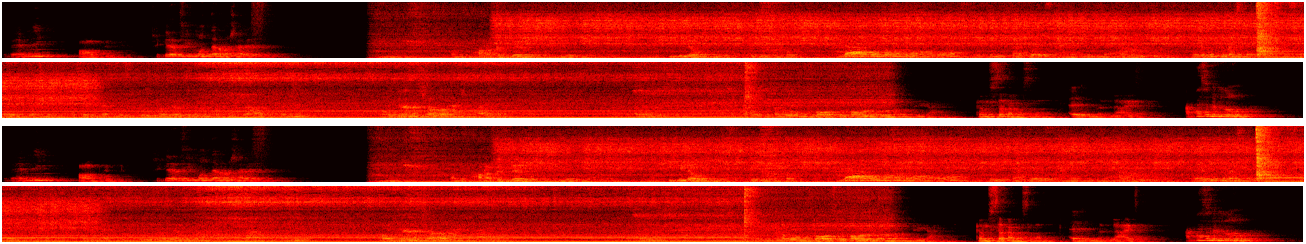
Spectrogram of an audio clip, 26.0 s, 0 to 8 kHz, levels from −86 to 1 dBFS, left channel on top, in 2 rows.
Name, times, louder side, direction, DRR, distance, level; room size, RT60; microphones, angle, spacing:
voice 1, 0.1-0.5 1.6-2.6 8.3-16.1 16.9-18.2 19.1-19.9 20.4-21.0 23.7-24.0 24.8-25.5, left 1 dB, 50° left, -1 dB, 0.9 m, -37 dB
voice 2, 0.8-1.1 3.8-4.2 4.5-8.3 16.8-17.0 20.8-22.4 22.8-24.4, right 2 dB, 55° right, 3 dB, 0.5 m, -38 dB
sound 1, 3.6-21.9, right 1 dB, 5° right, 0.8 m, -44 dB
sound 2, 4.9-14.0, left 2 dB, 85° left, 0.9 m, -38 dB
sound 3, 12.5-20.9 21.6-21.8, right 3 dB, 85° right, 1.0 m, -34 dB
3.6 x 2.2 x 4.1 m, 0.80 s
head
